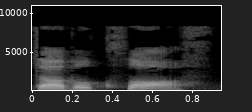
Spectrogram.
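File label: "Double cloth", English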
